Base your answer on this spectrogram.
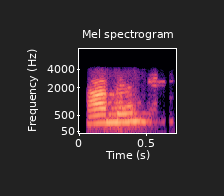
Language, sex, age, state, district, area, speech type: Hindi, female, 45-60, Uttar Pradesh, Ayodhya, rural, conversation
